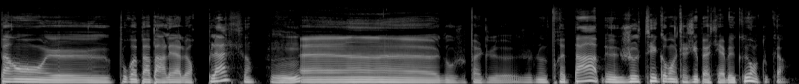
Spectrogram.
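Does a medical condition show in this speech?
Yes: profound deafness from birth; profound congenital deafness, behind-the-ear hearing aids, cued speech (LPC), sign language learned later, younger sister also deaf.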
